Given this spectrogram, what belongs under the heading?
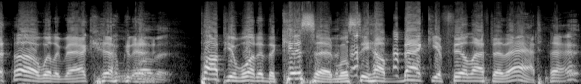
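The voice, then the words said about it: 1920s radio announcer voice. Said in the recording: “he talks like this ... It's got that 1920s radio announcer voice.”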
